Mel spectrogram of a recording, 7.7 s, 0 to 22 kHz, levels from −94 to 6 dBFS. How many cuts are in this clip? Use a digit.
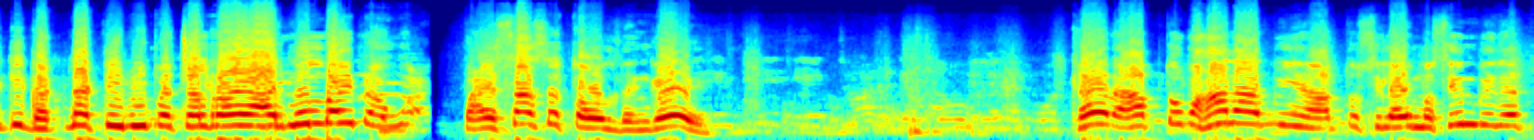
1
